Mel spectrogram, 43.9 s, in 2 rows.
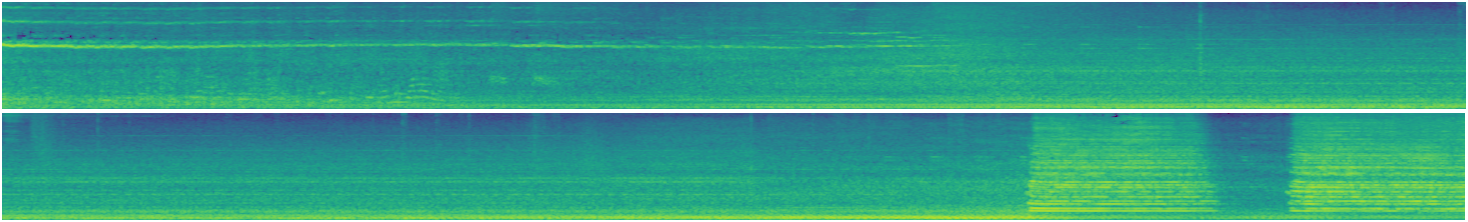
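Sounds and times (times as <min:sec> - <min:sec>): train wheel squeal: 0:00.0 - 0:18.1, 0:31.9 - 0:39.8, 0:40.4 - 0:42.3
diesel freight train rumble: 0:00.0 - 0:43.9.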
